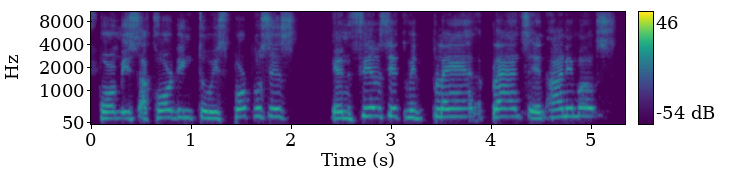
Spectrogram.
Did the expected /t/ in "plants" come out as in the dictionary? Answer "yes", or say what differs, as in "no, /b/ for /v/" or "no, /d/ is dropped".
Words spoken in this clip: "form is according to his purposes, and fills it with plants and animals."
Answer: yes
